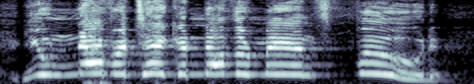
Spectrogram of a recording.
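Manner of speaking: shrill scream, very loud and very high. Retelling a man screaming at someone who grabbed his food, retelling a scream. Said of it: "the dude stands up and screams".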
